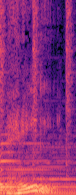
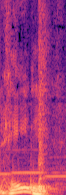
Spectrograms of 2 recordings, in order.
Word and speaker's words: Haiti: So that is, you know, the word Haiti. Haiti is phonetically the same. It's a French word, but it's phonetically the same as Hades.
